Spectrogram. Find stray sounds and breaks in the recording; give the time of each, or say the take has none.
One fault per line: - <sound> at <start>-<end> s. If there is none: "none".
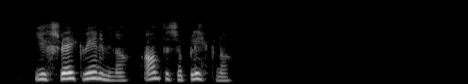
none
